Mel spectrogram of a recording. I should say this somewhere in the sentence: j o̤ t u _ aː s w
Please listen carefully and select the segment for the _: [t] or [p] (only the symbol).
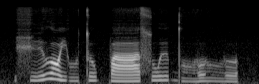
p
